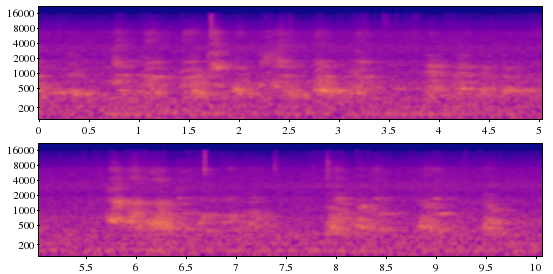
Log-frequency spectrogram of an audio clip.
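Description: A dog's claws click on a hard floor.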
